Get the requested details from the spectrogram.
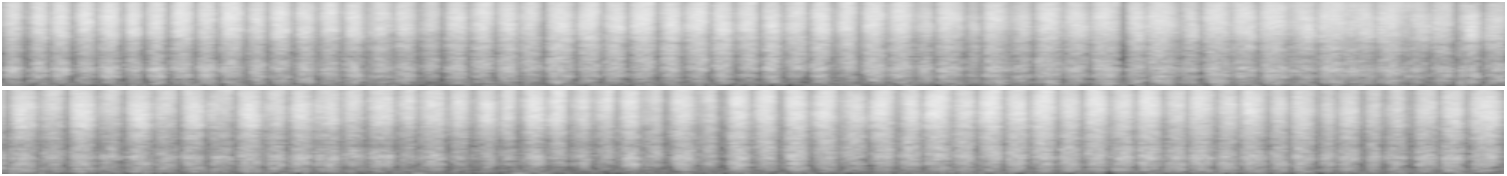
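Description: A white mesh and leather sneaker, held in gloved hands, has its mesh side scrubbed with a wooden bristle brush and foam. The result is a steady run of quick, bright, hissy brush strokes at roughly four per second, with little low-end weight.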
